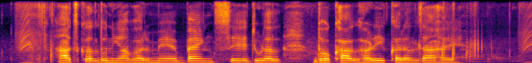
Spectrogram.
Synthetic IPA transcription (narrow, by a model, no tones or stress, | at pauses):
aːd͡ʒkəld̪ʊnijabʱəɾmẽbɛ̃ːŋksed͡ʒʊɽəld̪ʱoːkʰaɡʱəɽikəɾəld͡ʒaɦɛɪ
